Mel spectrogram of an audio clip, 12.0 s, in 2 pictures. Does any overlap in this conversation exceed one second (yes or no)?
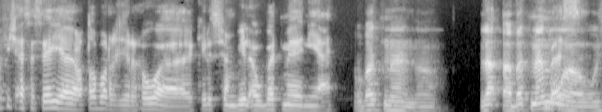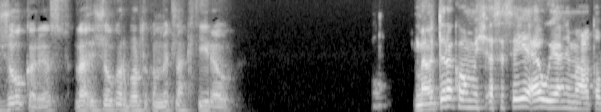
no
